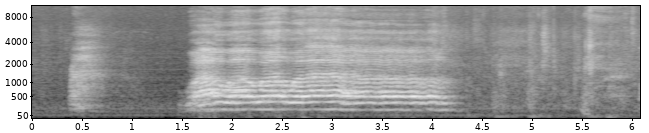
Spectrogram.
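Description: Male voices singing a cappella, holding one long closing note of a doo-wop for about two and a half seconds, after a short vocal sound near the start.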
